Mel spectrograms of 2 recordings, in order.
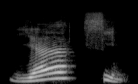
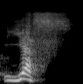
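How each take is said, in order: First: Each letter is said separately by its name. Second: The letters are blended into one syllable. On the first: The speaker calls it right. "dia tidak bergabung sebutannya. Sebab itulah kita sebut Yasin" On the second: The speaker calls it wrong. "Kita tidak sebut yas"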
